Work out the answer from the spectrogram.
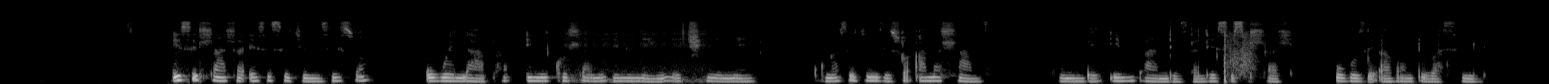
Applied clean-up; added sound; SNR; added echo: neural separator model SepFormer DNS4.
